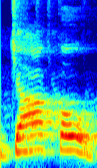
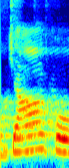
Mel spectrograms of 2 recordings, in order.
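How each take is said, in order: First: ਜਾ ਕੋ with pure oral long aa; without nasal. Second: ਜਾਂ ਕੋ with nasal ਜਾਂ; nasalised wrong reading. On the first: Teacher models the correct reading, un-nasalised ਜਾ ਕੋ. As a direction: keep ਜਾ free of nasal before ਕੋ. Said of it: "ਬਿੰਦੀ ਰਹਿਤ ਉਚਾਰਨ ਕਰਾਂਗੇ". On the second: Teacher shows what not to read, nasalised ਜਾਂ ਕੋ. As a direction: nasalise the vowel in ਜਾਂ before ਕੋ. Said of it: "ਲਗਾ ਕੇ ਉਚਾਰਨ ਨਹੀਂ ਕਰਨਾ". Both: Shown as a demonstration.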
